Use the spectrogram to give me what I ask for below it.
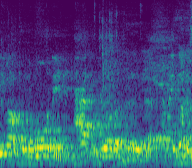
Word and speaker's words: Whataburger: Have you gone to get your Whataburger yet? No, No, it was called What a Burger. Because, you know, Americans say water burger.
